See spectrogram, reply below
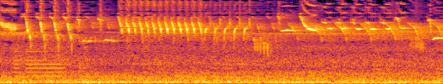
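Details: Yorkshire canary singing a training song: quick high chirps give way to a rapid, even rattling trill, then varied sweeping whistles and scattered twittering notes.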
